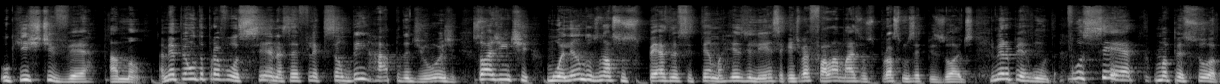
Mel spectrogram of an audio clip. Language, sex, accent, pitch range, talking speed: Portuguese, male, Brazilian, 155-200 Hz, 200 wpm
